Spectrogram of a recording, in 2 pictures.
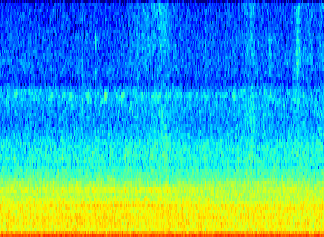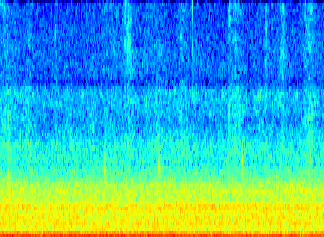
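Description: Steady low rumble of motor-vehicle noise with no distinct events.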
